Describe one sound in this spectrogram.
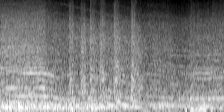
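A racing car engine falls in pitch and crackles as the car brakes hard.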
